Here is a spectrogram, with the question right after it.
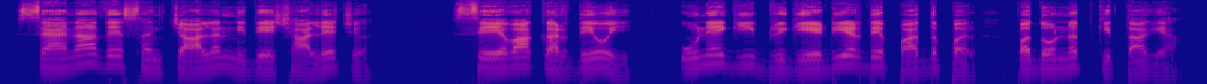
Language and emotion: Dogri, neutral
